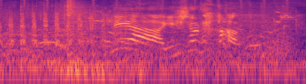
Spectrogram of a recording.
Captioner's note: laughing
